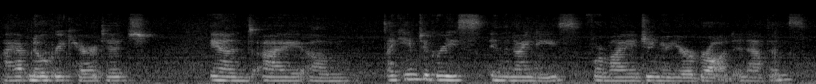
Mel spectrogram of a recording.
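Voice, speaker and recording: A woman in her fifties, an author and translator, talks about her book in a measured, thoughtful way, pausing often with "um"s. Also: on the low side, flat delivery, background noise. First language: English. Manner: measured, thoughtful, with frequent pauses and "um"s. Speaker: author and translator giving a talk. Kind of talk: book talk with poetry reading. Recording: echoey room, voice picked up from a distance.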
